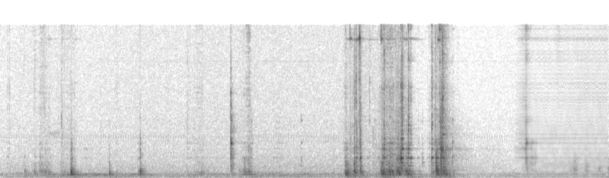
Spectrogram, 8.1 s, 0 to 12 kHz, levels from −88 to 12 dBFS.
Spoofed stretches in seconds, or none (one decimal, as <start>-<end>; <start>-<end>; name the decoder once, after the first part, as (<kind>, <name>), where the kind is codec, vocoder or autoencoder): 6.9-8.1 (vocoder, Vocos)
